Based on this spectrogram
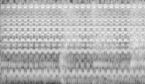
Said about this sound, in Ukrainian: Його мрії перервав несподіваний телефонний дзвінок.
